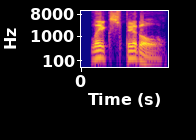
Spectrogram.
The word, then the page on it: lickspittle: American English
